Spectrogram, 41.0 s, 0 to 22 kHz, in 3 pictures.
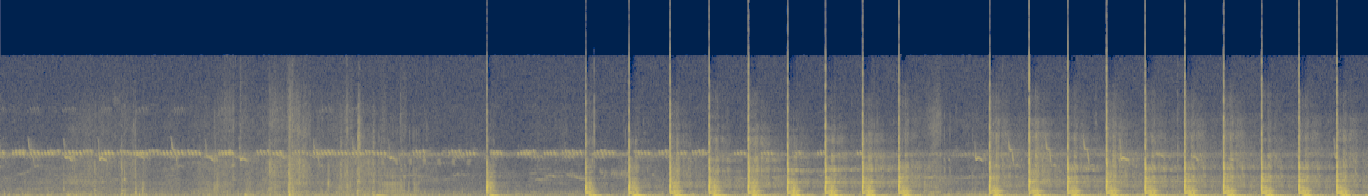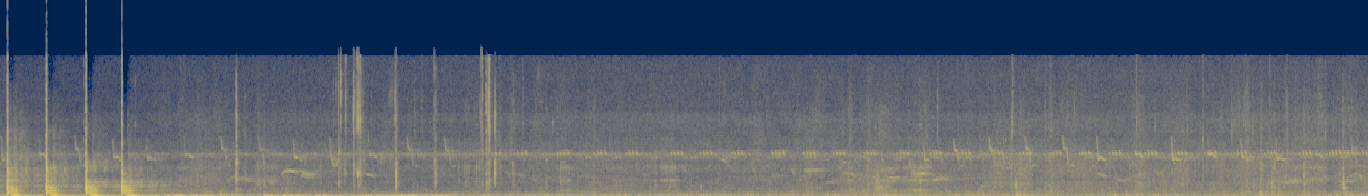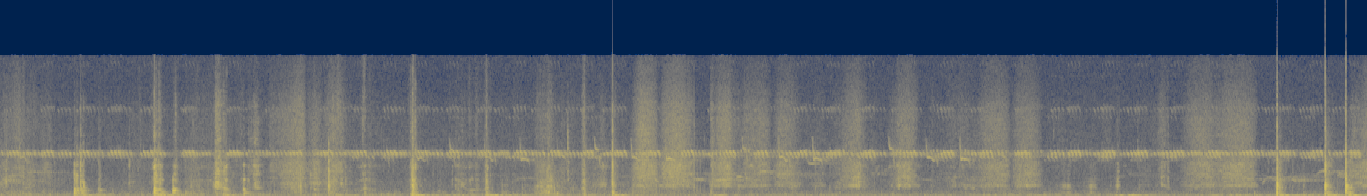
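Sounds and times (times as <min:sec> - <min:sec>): high insect trill: 0:00.0 - 0:41.0
wooden mallet knocking on wood: 0:05.8 - 0:09.2, 0:09.9 - 0:15.2, 0:28.1 - 0:29.9, 0:40.1 - 0:41.0.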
